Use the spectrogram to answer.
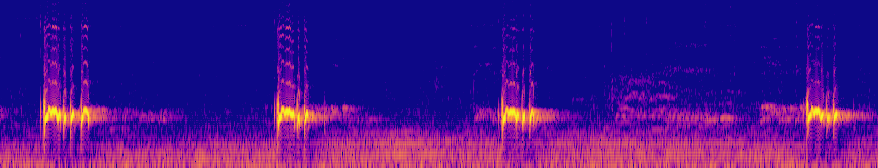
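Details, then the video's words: Local zebra dove singing manggung as a lure for rivals: four loud stuttering cooing phrases spaced about three seconds apart, each of quick broken notes, with a faint steady tone and low hum in the gaps. "Perkutut lokal Suara Besar Ampuh memanggil lawan Bunyi manggung Langsung Nyaut"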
